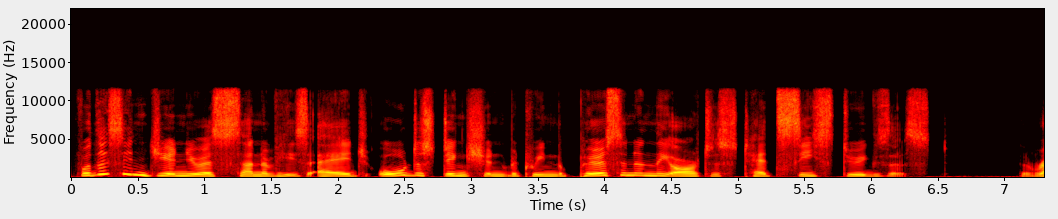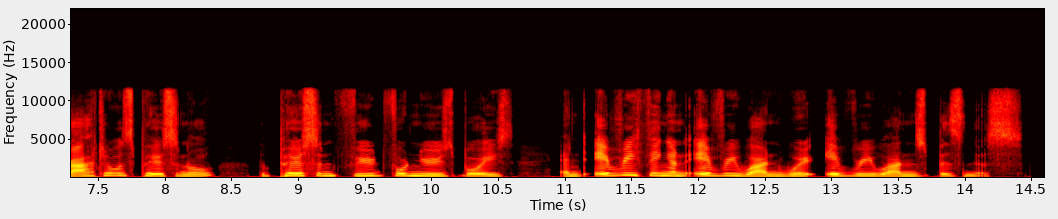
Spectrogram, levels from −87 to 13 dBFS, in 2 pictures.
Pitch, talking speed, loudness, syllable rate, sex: 220 Hz, 150 wpm, -22 LUFS, 5.1 syllables/s, female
